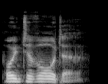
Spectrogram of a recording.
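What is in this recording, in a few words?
"point of order", British English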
